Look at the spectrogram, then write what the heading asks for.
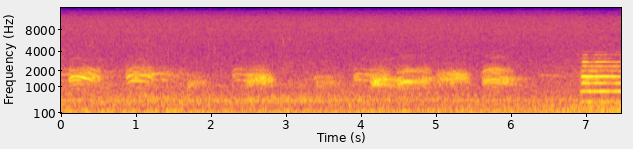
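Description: A faint series of harsh, caw-like bird calls, about eight in a row, each about half a second long. Violin music comes in near the end.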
